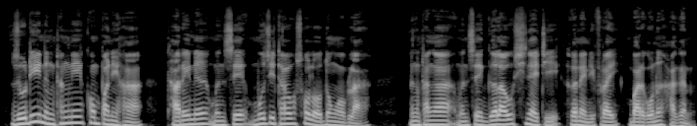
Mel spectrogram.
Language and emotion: Bodo, neutral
